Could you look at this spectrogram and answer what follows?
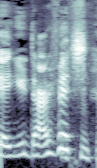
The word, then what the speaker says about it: Yu Darvish: Yeah, Yu Darvish.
